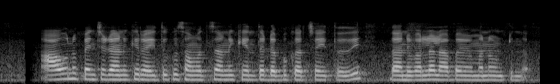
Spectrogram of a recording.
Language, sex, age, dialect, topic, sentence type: Telugu, female, 31-35, Telangana, agriculture, question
